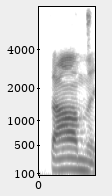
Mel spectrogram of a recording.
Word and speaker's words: Stomedy: Okay, apparently we've been saying the name wrong the whole time. It's have we? Muddy, not a hard O. It's Stomedy.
